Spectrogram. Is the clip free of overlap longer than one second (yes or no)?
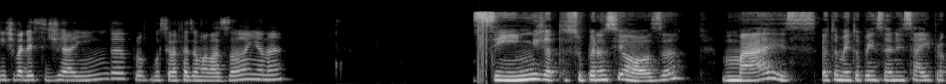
yes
